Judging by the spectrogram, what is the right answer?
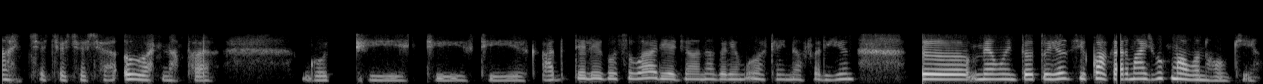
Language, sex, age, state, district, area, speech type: Kashmiri, female, 30-45, Jammu and Kashmir, Bandipora, rural, conversation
